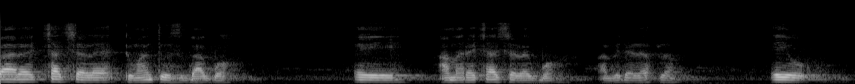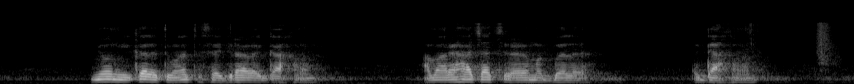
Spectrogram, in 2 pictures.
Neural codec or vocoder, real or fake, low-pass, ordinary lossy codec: none; real; 7.2 kHz; AAC, 32 kbps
